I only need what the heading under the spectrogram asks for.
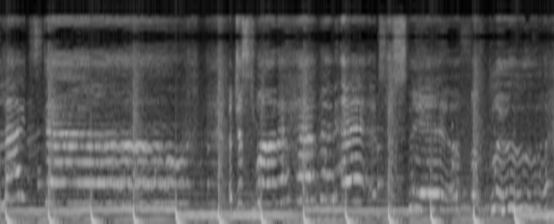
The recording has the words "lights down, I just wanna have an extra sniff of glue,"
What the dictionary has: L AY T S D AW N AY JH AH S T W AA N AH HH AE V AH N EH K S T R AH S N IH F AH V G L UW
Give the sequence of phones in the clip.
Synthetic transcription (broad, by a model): L AY T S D AW N AY JH AH S T W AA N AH HH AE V AH N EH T AH S N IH AH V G L UW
